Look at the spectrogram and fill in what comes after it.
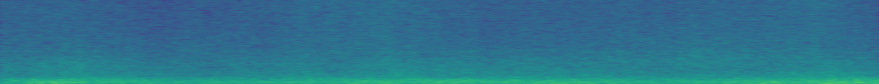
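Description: Steady rushing water noise, a constant wash with no separate events.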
